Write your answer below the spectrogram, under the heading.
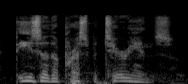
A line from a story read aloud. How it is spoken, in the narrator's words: the angel opened and said with a whisper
